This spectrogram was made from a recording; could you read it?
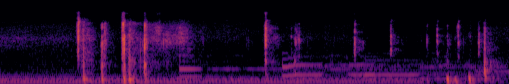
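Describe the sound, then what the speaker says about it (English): Several people typing on computer keyboards, quick irregular bursts of clicking keys heard faintly over a soft steady tonal hum, with no talking. "I hear people typing."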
